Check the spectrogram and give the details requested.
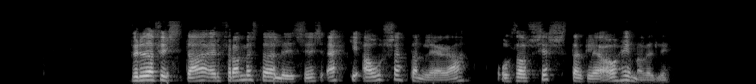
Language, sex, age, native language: Icelandic, male, 30-39, Icelandic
